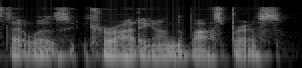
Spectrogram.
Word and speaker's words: Bosporus: But regardless, new scenes were filmed with Carter Wong, Kong Do, and Bolo Young that was inserted into Karate on the Bosporus from 1974. Is that how you pronounce that area of Turkey? Bosporus. – Yes, I believe that Bosporus is how it's pronounced, but I'm not really an expert, I'm afraid.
